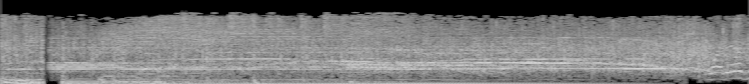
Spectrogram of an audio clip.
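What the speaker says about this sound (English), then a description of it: "we hear a smattering of applause from our enormous audience" Applause from a large studio audience at a daytime talk show, a dense steady clatter of clapping that holds for several seconds before dropping off near the end, with some crowd noise mixed in.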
